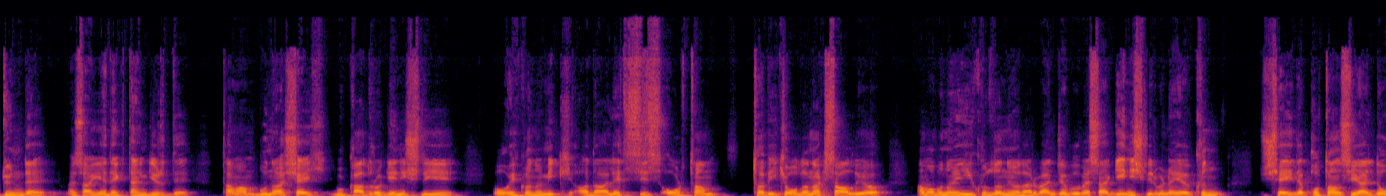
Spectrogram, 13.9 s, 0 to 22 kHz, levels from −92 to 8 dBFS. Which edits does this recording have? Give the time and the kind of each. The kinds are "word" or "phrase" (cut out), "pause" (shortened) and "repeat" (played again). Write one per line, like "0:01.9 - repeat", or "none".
0:11.5 - word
